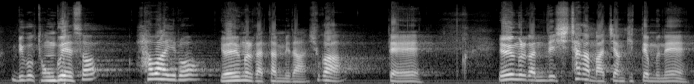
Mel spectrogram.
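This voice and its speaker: A man's voice: high voice, pushed and bright. A man preaching a sermon as pastor, telling a story with many fillers and acting out the quoted voices. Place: church sanctuary. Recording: long reverb of a church hall.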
